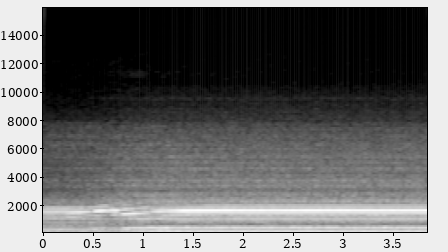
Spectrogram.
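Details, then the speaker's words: Power station/solar generator after replacing the blown 20 A 250 V PCB fuse, charging on AC at about 1,000 W: even low hum with steady fan whir, no rattles or cycling; normal charging with cooling fans running. "at 1,000 watts about. Fans going strong."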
